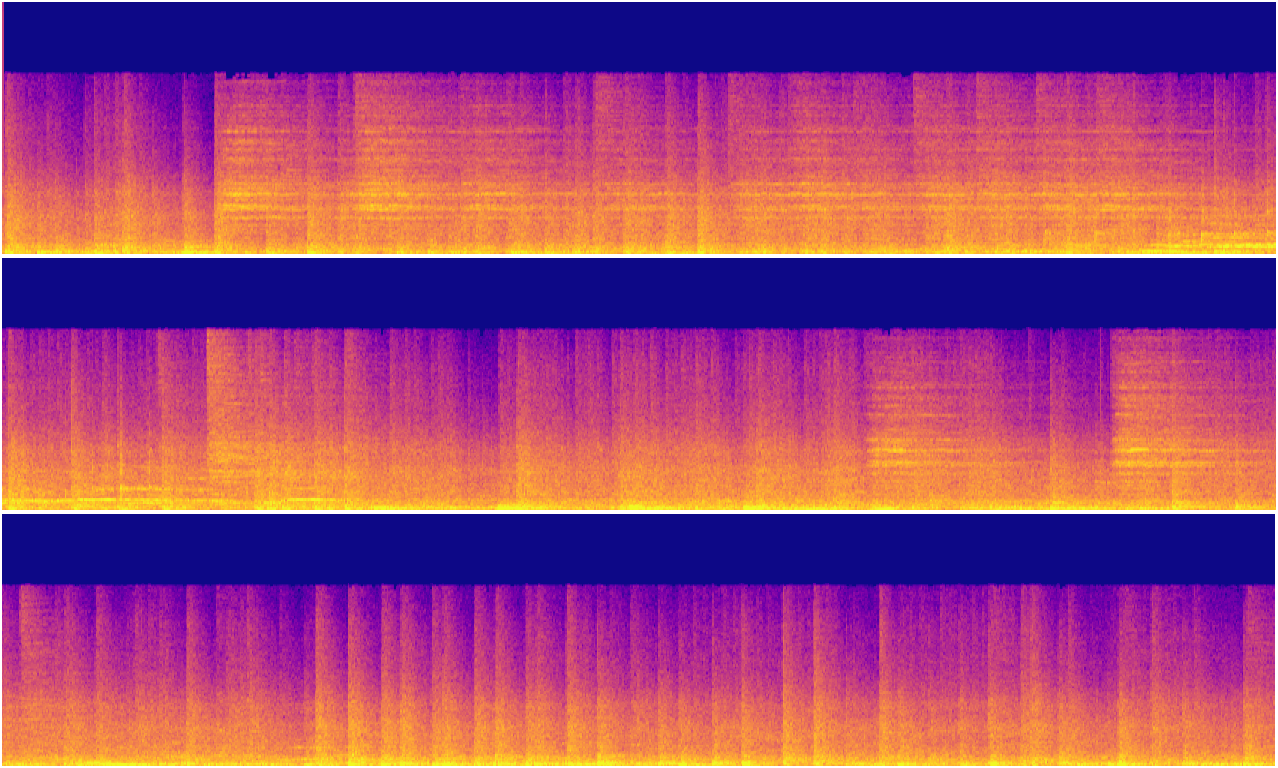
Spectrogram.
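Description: A band playing an upbeat number, with a drum kit keeping a steady beat throughout.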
